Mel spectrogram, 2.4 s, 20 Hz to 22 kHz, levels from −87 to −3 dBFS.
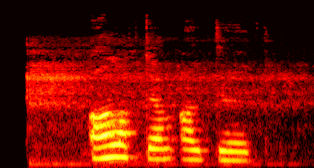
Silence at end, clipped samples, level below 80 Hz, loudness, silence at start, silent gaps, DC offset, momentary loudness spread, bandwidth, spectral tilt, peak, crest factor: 0.5 s; under 0.1%; -74 dBFS; -22 LUFS; 0.2 s; none; under 0.1%; 19 LU; 14.5 kHz; -5.5 dB/octave; -4 dBFS; 20 dB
